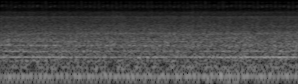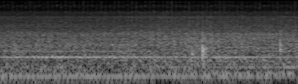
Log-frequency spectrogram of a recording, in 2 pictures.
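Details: Hyundai Elantra with no-crank no-start problem: steady even idle with smooth low hum, no misses or knocks; normal idle.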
